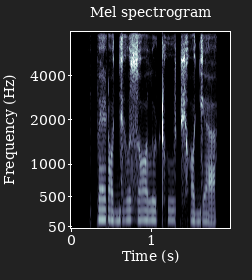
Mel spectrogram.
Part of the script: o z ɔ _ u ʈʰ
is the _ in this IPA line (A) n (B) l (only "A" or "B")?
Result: B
